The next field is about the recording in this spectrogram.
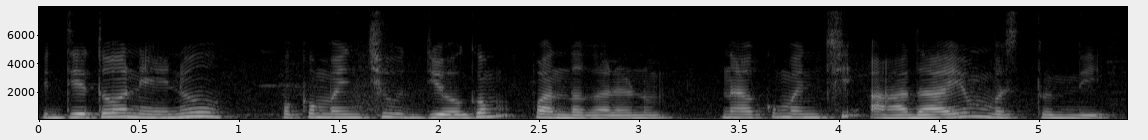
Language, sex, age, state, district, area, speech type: Telugu, female, 18-30, Andhra Pradesh, Kakinada, rural, spontaneous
